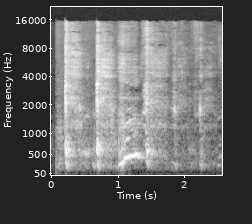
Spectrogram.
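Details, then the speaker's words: Typical paroxysmal cough of pertussis-like syndrome, as described for children under 36 months with adenovirus: a run of harsh coughs with a drawn-out rising inspiratory whoop at the end of bursts. "예, 이렇게 기침을 하다가 기침 끝에 이렇게 하는 후핑이 일어나게 되는 거죠."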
